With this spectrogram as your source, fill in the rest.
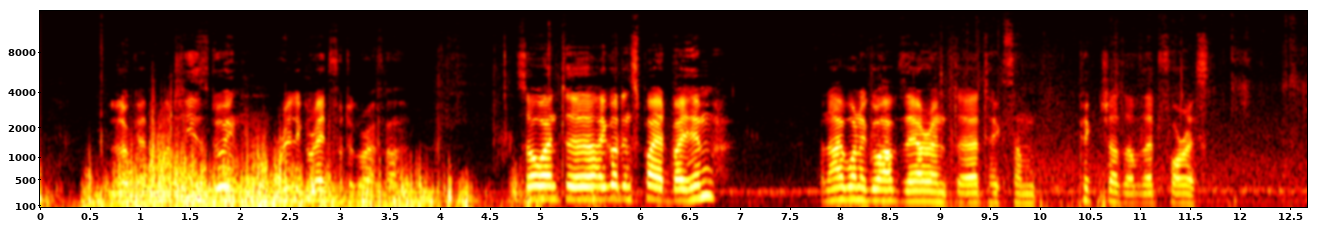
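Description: A man speaks calmly, close to the microphone, outdoors in wind.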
